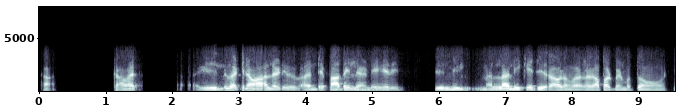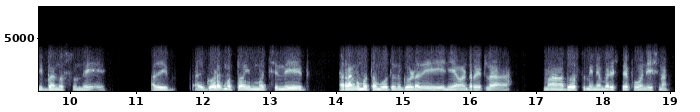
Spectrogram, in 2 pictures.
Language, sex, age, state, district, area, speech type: Telugu, male, 18-30, Telangana, Kamareddy, urban, conversation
